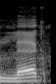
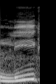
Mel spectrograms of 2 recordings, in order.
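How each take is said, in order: First: The vowel is an open 'ai' sound. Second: The vowel is a long 'ee' sound. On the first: The speaker calls it right. "बल्कि इसको लैक पढ़ना है" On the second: The speaker calls it wrong. "इसको लीक नहीं पढ़ना"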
